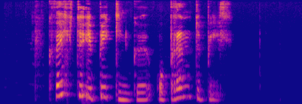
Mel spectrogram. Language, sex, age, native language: Icelandic, female, 18-19, Polish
